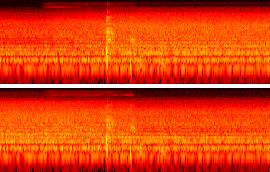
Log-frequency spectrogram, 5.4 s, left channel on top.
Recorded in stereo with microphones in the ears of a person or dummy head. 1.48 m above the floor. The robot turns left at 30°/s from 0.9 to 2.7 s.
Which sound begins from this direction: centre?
A cough, at 2.1 s.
